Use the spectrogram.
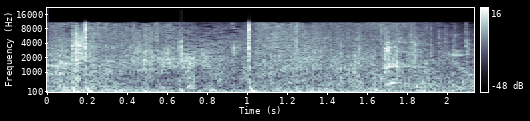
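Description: Confringo fire spell explosions in Hogwarts Legacy, dense booming blasts and crackling bursts layered in a loud, continuous combat mix with short sharp peaks.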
